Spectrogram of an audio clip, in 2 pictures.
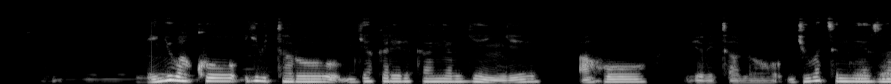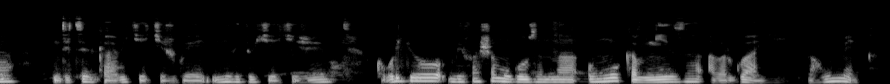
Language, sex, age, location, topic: Kinyarwanda, male, 18-24, Huye, health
